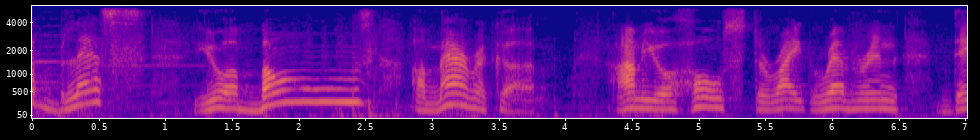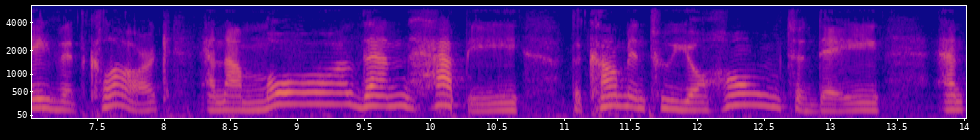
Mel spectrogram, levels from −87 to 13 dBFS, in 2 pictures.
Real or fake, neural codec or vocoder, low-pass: real; none; 5.4 kHz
